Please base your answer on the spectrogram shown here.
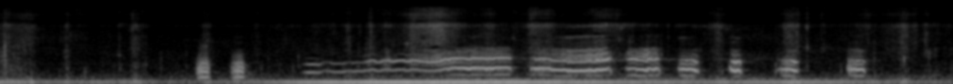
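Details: Backyard chickens, mostly content, scratching in hay on a cloudy morning; a drawn-out, wavering nasal call runs into a string of short, sharp clucks roughly every quarter second, over a steady low hum.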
